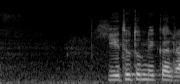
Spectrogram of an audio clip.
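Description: A young woman talks with animation nearby.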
